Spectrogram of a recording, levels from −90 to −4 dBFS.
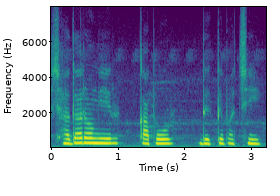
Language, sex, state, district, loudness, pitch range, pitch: Bengali, female, West Bengal, Cooch Behar, -13 LUFS, 245-265 Hz, 250 Hz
